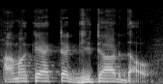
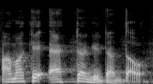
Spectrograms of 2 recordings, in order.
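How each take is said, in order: First: The stress is on the third word. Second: The stress is on the second word. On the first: Only a guitar is wanted, nothing else. "এখন যদি তৃতীয় শব্দটায় জোর দিই" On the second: It sounds like a request. "দ্বিতীয় শব্দটায় জোর দিলে কি হয়"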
